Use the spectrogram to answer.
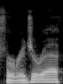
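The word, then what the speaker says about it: Farigiraf: But you can do it with Ferrigiraf because is that how it's pronounced? Ferrigiraf? It's so close to refrigerator.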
